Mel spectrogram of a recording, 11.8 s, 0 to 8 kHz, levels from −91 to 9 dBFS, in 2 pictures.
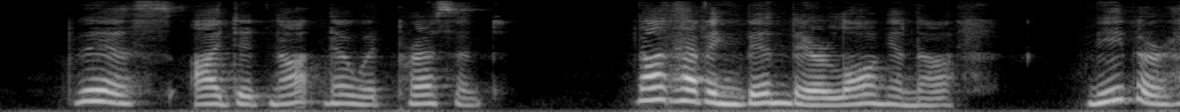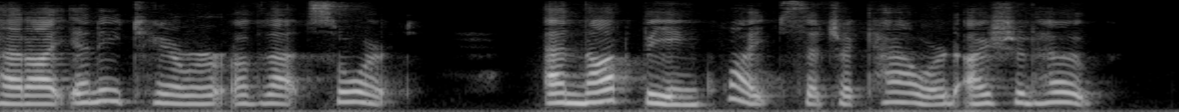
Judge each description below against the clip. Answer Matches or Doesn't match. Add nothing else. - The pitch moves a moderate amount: Matches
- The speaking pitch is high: Matches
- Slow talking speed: Doesn't match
